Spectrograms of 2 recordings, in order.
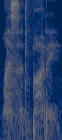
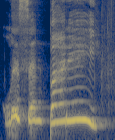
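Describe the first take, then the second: First: It is whispered softly. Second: It is yelled loudly.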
